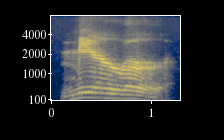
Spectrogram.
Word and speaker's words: mirror: Mirar, pero inmediatamente después tenemos que pronunciar otra r. Mirror. Mirror. Y pasa aquí lo mismo que las dos palabras anteriores. No se preocupen por la pronunciación correcta de esta o. Van a pronunciar una r inmediatamente, después otra rolita.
